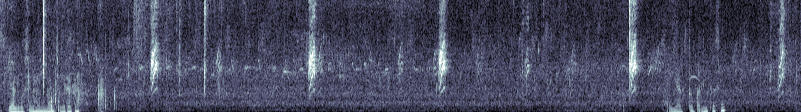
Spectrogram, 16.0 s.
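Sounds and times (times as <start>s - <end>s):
bird calling: 1.2s - 4.5s, 5.8s - 9.1s, 12.2s - 14.0s, 15.1s - 16.0s.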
